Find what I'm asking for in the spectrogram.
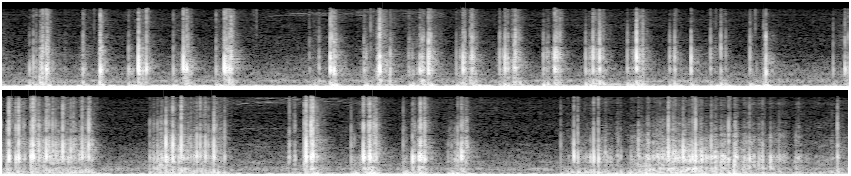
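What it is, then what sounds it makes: Leather wallet scratched. A wooden ear pick scratches a black woven-embossed leather long wallet, first lying flat and then lifted upright. Quick, dry scratching strokes sound in rapid bursts, with a few longer scraping passes mixed in. The sound is a crisp, raspy texture with low handling noise underneath.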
